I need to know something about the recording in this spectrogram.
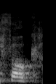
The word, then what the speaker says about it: foci: made la sense me this is called foci if i wanted foci i would actually have to use a k it's actually that simple it's foci is plural for focus now you actually already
